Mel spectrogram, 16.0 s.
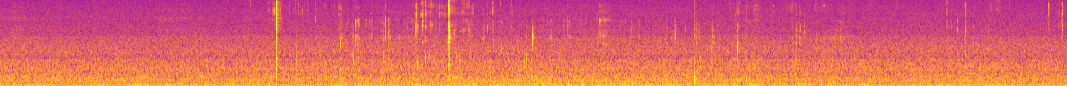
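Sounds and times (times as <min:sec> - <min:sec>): steady low hum: 0:00.0 - 0:16.0
chewing and mouth smacks: 0:04.0 - 0:12.7, 0:14.2 - 0:14.6.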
